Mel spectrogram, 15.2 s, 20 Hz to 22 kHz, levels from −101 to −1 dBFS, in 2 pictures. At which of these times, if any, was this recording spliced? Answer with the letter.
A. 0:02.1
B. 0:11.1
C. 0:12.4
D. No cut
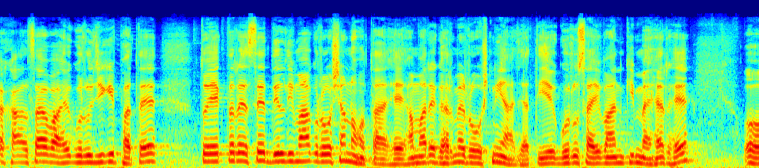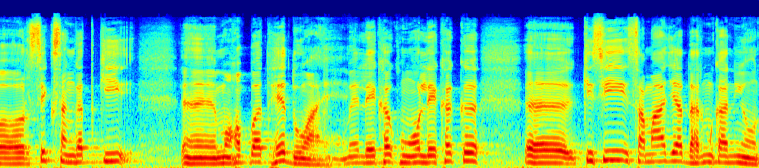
B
